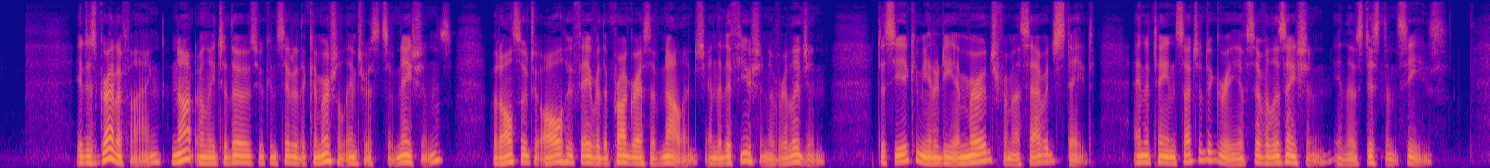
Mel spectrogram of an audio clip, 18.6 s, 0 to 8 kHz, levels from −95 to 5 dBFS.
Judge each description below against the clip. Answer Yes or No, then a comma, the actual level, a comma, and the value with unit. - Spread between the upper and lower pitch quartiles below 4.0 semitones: Yes, average, 3.1 semitones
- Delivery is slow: No, average, 160 wpm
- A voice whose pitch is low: Yes, low, 105 Hz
